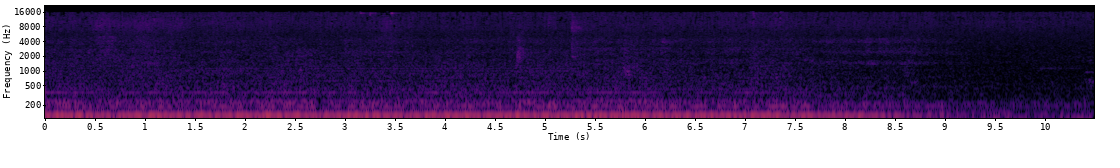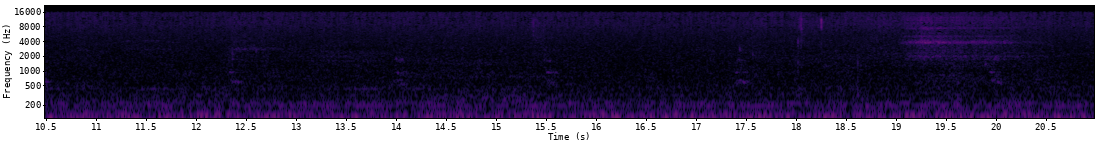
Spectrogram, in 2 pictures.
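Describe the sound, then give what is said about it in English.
A steady, droning air conditioner hum with a low rumble fills the first nine seconds, then winds down and cuts off, leaving a quiet, faintly hissing room. “As the hum of the AC turns off, also let the tension in your body melt away.”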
